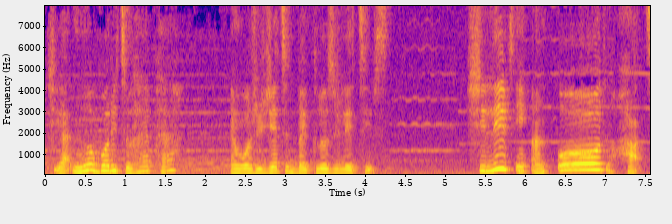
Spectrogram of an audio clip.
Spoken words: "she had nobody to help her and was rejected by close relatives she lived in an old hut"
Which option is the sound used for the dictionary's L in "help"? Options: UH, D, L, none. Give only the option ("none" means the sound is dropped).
L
